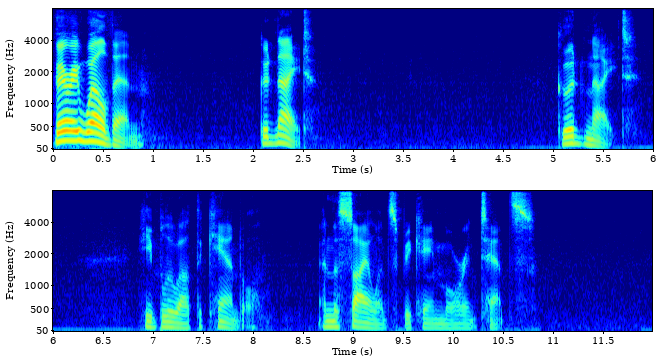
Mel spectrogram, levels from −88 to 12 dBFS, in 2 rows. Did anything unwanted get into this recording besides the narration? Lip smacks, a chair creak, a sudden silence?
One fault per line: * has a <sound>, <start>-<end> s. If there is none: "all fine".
all fine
